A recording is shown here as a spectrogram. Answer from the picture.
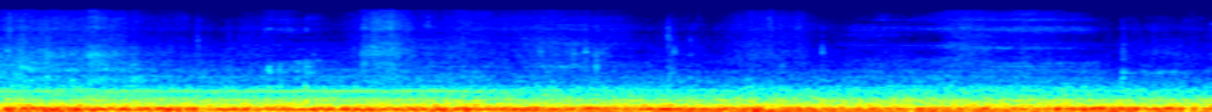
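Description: Low, steady rumble of engine and road noise inside a moving car's cabin as it drives slowly on a wet town street.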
